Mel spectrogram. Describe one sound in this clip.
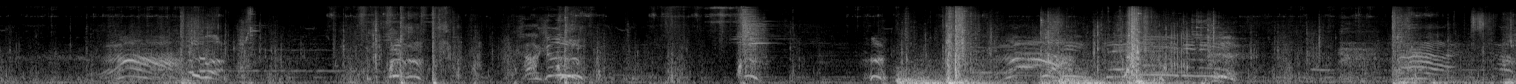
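Warriors grunt and shout with effort during the fight.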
